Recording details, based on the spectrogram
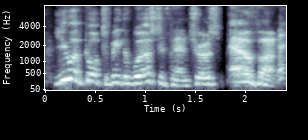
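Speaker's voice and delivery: bad put-on British accent. Voicing a troll insulting the adventurers: British accent. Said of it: "The one with the British accent's like".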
